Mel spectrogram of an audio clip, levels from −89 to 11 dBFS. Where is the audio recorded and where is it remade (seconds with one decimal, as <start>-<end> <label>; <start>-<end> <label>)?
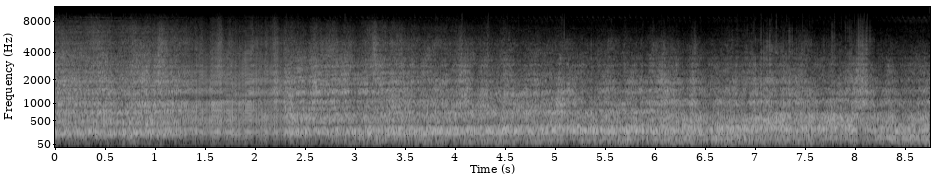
0.0-1.3 recorded; 1.3-2.3 remade; 2.3-8.8 recorded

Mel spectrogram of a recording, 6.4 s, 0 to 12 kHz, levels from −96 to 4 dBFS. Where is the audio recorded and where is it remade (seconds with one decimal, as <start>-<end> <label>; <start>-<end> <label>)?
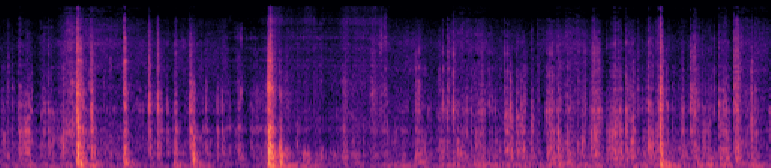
0.0-1.9 recorded; 1.9-3.2 remade; 3.2-6.4 recorded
